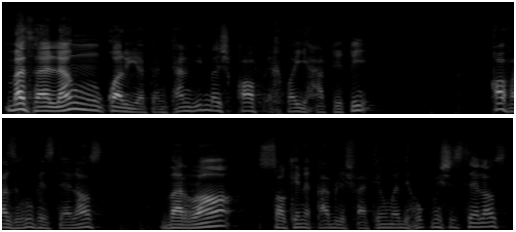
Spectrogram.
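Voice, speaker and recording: A man's voice: medium pitch, expressive, a bit bright. Man teaching Quran recitation, chanted verses. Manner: slow melodic chanting of verses, then brisk explanations; repeats sounds to drill pronunciation. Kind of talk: tajweed lesson, explaining and reciting. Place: TV studio.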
